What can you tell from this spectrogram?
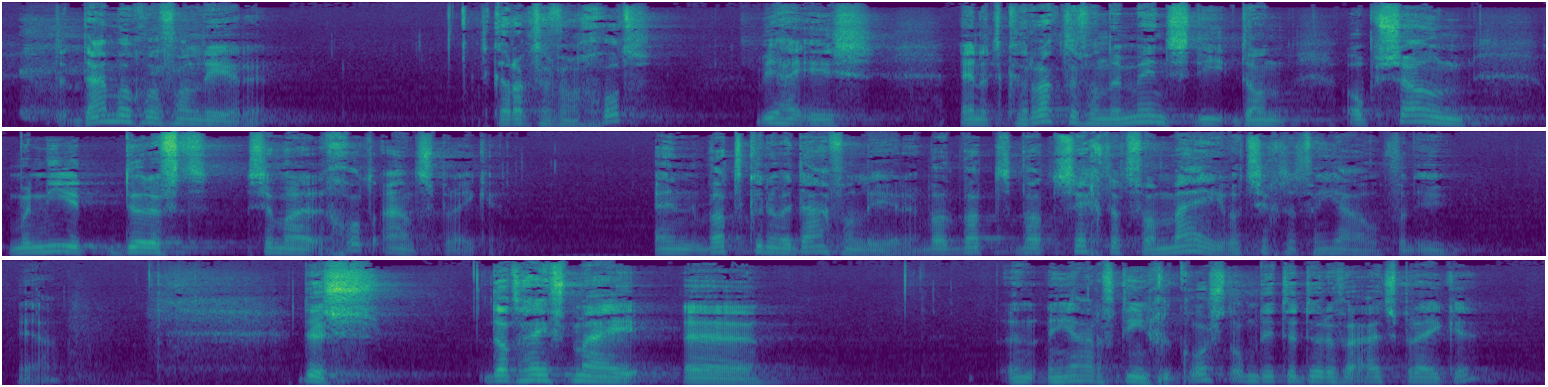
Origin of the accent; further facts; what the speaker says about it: Katwijk, South Holland, Netherlands; born there; ik ben in Katwijk geboren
